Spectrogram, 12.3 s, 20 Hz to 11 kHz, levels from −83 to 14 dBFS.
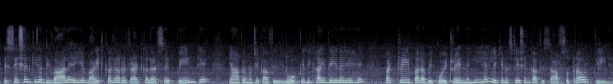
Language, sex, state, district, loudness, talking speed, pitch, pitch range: Hindi, female, Bihar, Kishanganj, -16 LUFS, 180 wpm, 245 Hz, 225-280 Hz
